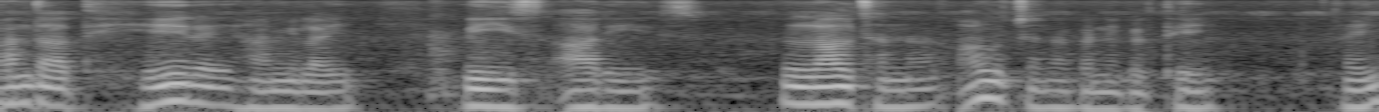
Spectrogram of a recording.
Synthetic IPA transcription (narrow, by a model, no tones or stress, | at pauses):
bʌnd̪at̪heɾəjɦamilaj | ɾisa̰ɾis | lalt͡sʰənaalot͡sənaɡʌɾneɡʌɾt̪ʰe | ɦəj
